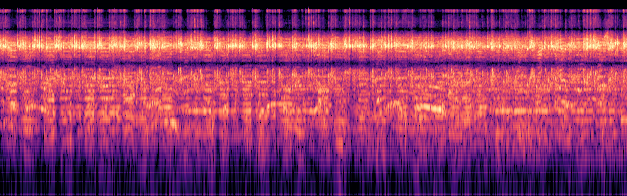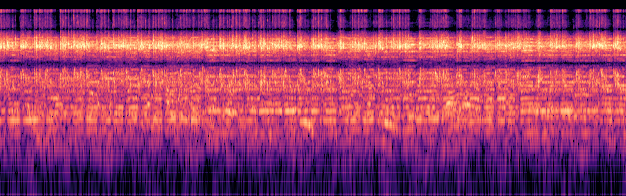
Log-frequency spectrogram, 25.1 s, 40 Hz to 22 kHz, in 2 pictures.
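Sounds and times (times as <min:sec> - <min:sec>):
live band dance music: 0:00.0 - 0:25.0.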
